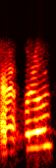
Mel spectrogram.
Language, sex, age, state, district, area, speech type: Bengali, male, 60+, West Bengal, Dakshin Dinajpur, rural, conversation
